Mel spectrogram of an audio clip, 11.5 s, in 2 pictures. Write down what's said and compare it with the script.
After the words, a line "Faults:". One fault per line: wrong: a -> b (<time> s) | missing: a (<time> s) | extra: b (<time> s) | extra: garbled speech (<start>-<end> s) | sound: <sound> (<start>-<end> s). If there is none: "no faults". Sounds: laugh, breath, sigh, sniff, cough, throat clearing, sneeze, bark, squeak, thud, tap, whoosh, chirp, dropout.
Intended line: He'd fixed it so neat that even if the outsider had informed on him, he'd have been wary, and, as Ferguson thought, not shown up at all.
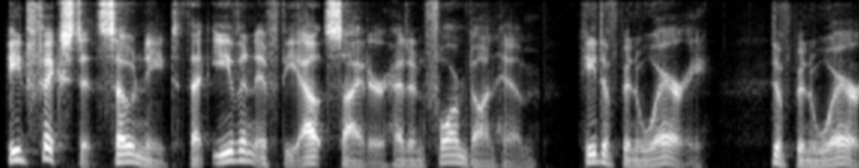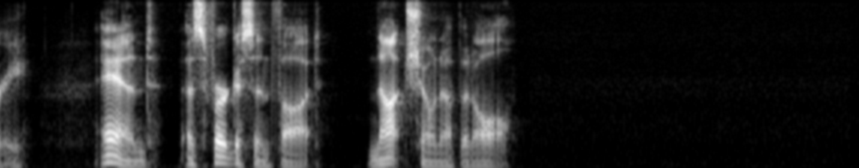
He'd fixed it so neat that even if the outsider had informed on him, he'd have been wary have been wary, and, as Ferguson thought, not shown up at all.
Faults:
extra: have been wary (5.2 s)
